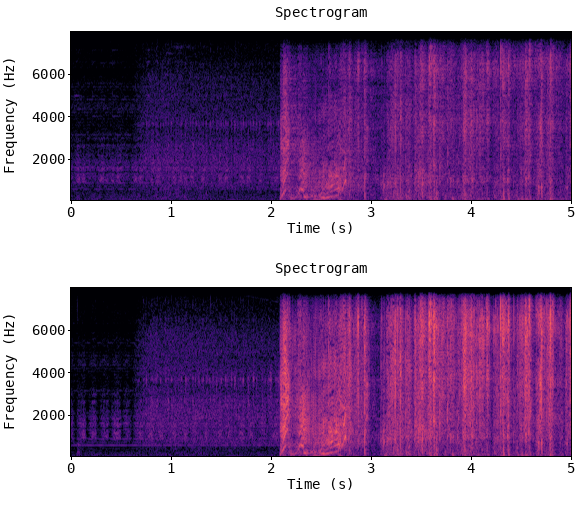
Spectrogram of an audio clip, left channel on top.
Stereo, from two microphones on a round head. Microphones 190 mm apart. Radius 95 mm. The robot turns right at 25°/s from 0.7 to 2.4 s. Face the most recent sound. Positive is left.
turn(degrees=-60)  # may be behind; listen again after turning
